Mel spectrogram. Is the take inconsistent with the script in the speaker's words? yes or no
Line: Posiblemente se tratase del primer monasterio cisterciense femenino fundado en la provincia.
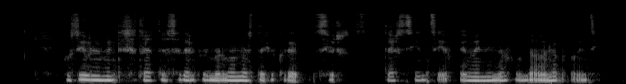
no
